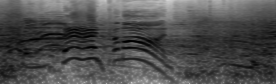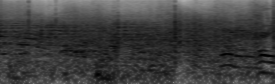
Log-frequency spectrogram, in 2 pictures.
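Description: Spectators shout and cheer in an echoing indoor ice rink.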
